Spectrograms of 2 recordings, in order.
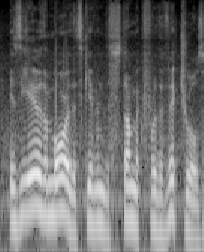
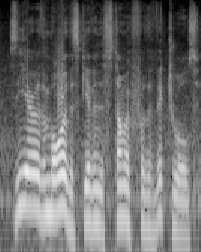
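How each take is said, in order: First: Yorkshire read from spelling again; attempted Yorkshire accent. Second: Louder Yorkshire lilt as spelled on page; Yorkshire read from spelling; attempted Yorkshire accent. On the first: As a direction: reread Yorkshire line, louder. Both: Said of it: "I'm terrible at accents".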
